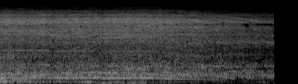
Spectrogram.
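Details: Bajaj mixer grinder after a motor replacement and 3-speed wiring, tested on direct line after a series-bulb check: smooth, steady high whine across speeds 1 to 3, easing down slightly before a clean switch-off.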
